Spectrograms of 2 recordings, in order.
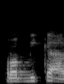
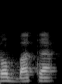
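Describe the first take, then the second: First: The vowel after the double b is 'i'. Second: The vowel after the double b is 'a'. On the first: The word is in the genitive case. The speaker calls it wrong. "tidak fasih" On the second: The word is in the accusative case. The speaker calls it right. "harusnya Robbaka"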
